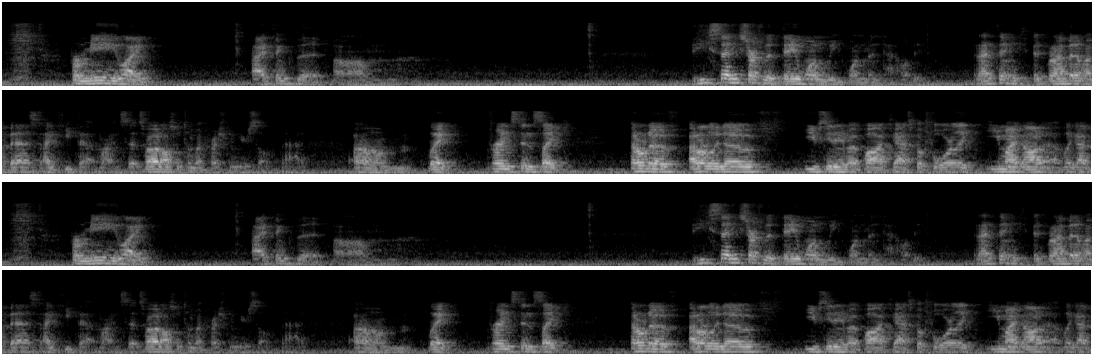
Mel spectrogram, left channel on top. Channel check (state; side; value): quieter; right; 3.3 dB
